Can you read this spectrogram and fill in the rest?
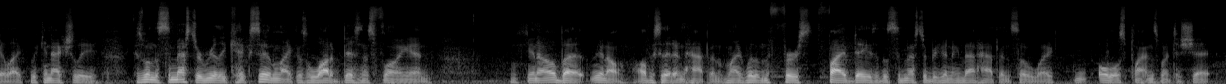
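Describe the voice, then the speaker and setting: Male, 20s, American, very low mellow voice, blunt and slangy interviewee. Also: fast talker. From Los Angeles, United States. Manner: blunt, slangy, swearing freely. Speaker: interviewee, business owner. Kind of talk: casual interview answers.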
